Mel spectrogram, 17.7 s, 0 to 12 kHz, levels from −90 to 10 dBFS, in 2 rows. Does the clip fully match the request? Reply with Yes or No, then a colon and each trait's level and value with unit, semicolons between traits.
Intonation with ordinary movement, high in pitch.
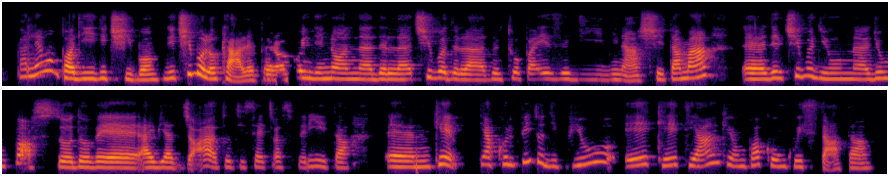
Yes: average, 3.7 semitones; high, 205 Hz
